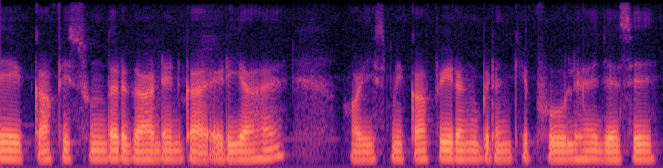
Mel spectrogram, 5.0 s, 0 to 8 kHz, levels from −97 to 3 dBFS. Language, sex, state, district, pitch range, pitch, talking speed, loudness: Hindi, male, Bihar, Araria, 105-110 Hz, 105 Hz, 195 wpm, -23 LUFS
